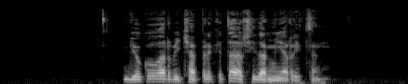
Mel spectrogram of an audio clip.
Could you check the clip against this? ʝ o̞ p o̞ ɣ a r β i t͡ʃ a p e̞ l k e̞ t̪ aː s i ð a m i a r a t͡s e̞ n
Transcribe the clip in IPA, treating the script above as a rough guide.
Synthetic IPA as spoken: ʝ o̞ k o̞ ɣ a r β i t͡ʃ a p e̞ l k e̞ t̪ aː s i ð a m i a r i t͡s e̞ n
